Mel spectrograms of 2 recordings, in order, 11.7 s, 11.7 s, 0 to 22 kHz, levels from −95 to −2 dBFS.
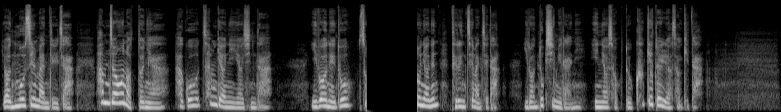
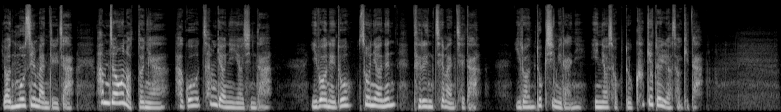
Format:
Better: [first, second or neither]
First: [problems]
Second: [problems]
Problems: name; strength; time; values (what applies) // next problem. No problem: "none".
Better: second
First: audio freezing; at 5.5 s for 1 s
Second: none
